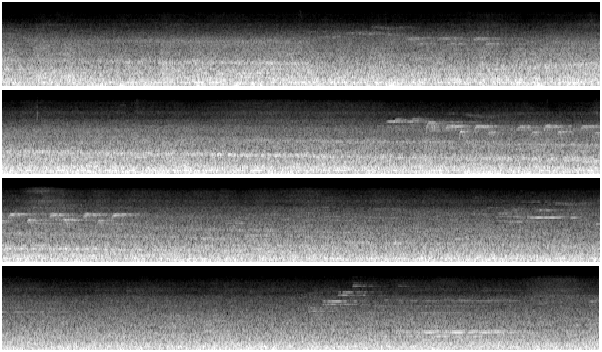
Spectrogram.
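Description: Electric train running in the station: a steady rumble with a low hum and a faint whine that rises and then falls.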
